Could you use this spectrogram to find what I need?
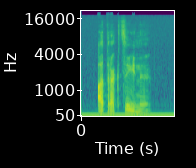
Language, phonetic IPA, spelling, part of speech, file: Polish, [ˌatrakˈt͡sɨjnɨ], atrakcyjny, adjective, Pl-atrakcyjny.ogg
